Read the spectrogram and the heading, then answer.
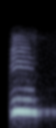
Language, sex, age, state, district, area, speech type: Tamil, female, 18-30, Tamil Nadu, Mayiladuthurai, urban, conversation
